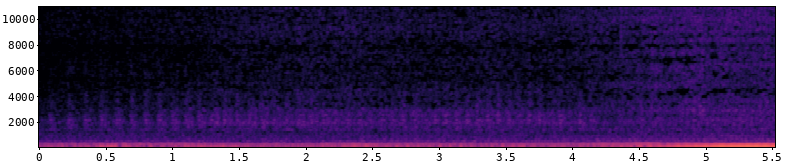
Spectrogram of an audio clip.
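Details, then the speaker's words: Nissan QG18DE petrol engine not yet at operating temperature: light knock at idle that quietens as revs rise to 2000 and is practically gone above 2000, with a diesel-like sound dropping from 2000 to 750; knock lessens once warm. "Сейчас двигатель до рабочей температуры еще не дошел, но могу продемонстрировать, что стук при повышении оборотов до 2000 становится тише. После 2000 его практически не слышно."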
